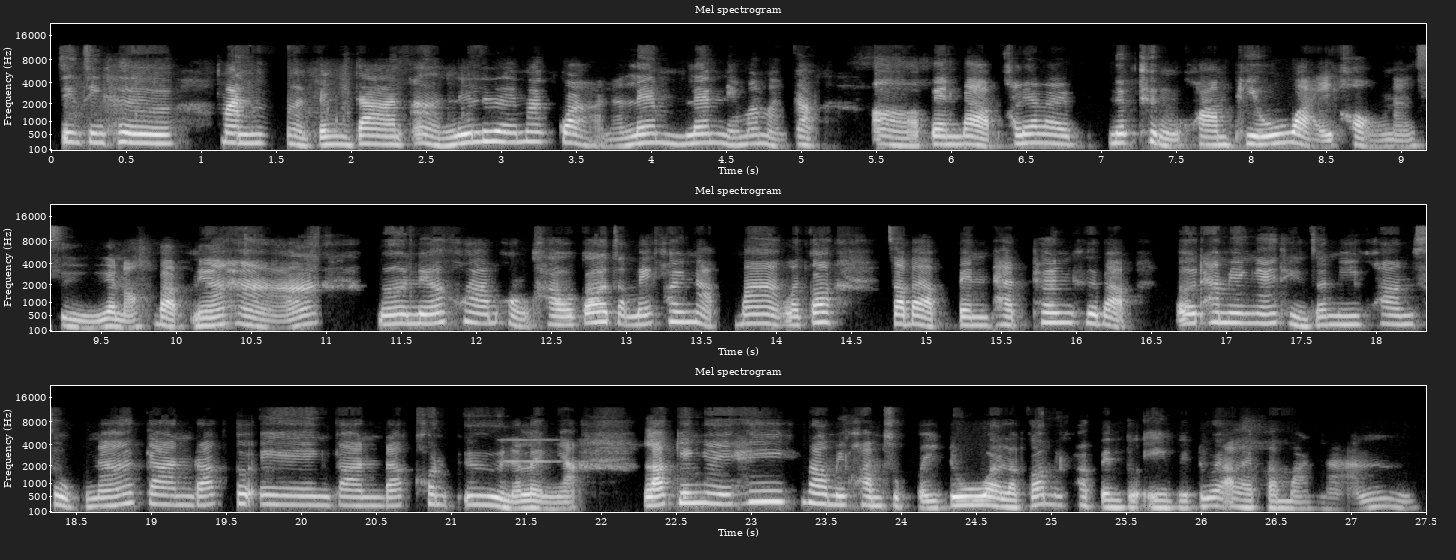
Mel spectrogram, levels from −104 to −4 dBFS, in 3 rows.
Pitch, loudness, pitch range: 245 Hz, -24 LUFS, 210-265 Hz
